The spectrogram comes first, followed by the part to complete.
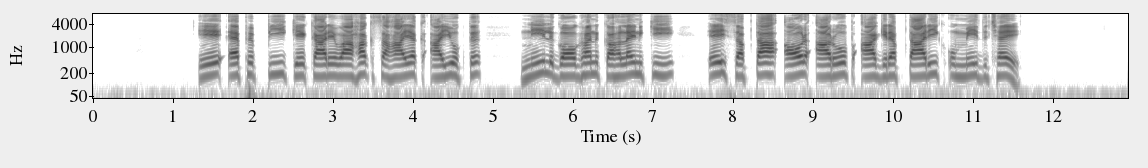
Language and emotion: Maithili, neutral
